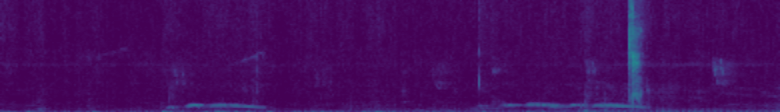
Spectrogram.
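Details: Spotted dove from a bird garden in Ba Vì, Hanoi, Vietnam, described as wild-caught and a strong decoy bird; two separate low rolling coo phrases with a sharp click and background rumble between them.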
